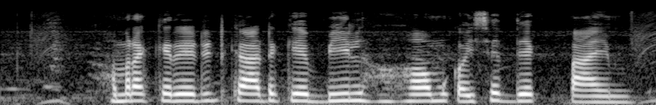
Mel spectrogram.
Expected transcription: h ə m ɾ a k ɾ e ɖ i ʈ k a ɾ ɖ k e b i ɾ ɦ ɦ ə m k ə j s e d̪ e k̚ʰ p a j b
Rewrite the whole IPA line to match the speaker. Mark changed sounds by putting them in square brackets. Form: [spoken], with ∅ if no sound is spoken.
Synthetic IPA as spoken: h ə m ɾ a k ɾ e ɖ i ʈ k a ɾ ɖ k e b i [l] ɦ ɦ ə m k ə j s e d̪ e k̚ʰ p a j [m]

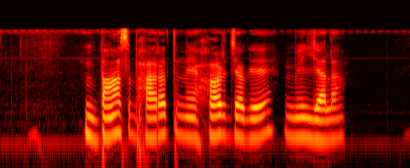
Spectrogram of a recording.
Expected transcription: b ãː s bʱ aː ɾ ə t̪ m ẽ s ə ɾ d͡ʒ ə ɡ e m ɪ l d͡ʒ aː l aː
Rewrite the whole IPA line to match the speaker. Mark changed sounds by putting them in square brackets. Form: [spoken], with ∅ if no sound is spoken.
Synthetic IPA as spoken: b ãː s bʱ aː ɾ ə t̪ m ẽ [h] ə ɾ d͡ʒ ə ɡ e m ɪ l d͡ʒ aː l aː

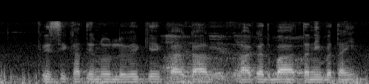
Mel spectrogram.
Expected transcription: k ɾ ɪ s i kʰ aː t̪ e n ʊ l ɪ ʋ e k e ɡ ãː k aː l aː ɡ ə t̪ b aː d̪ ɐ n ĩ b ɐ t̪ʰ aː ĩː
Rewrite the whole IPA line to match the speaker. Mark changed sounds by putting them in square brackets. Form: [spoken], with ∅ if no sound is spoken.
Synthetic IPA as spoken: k ɾ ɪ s i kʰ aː t̪ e n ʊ l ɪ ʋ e k e [k] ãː k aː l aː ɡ ə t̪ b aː [t̪] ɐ n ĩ b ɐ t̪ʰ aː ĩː

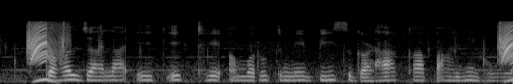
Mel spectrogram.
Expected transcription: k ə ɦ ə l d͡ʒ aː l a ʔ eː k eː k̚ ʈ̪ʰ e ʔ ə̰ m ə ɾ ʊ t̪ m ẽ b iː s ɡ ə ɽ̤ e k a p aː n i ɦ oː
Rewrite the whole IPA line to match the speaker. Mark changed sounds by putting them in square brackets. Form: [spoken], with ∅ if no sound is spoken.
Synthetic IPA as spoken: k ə ɦ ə l d͡ʒ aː l a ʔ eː k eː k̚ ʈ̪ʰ e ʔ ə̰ m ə ɾ ʊ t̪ m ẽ b iː s ɡ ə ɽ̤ [a] k a p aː n i ɦ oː

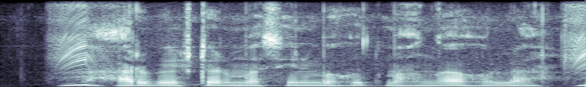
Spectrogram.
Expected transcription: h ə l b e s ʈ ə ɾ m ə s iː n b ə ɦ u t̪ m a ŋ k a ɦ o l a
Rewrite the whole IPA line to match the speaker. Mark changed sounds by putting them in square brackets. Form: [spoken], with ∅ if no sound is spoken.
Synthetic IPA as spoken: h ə [ɾ] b e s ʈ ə ɾ m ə s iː n b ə ɦ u t̪ m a ŋ [ɡ] a ɦ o l a

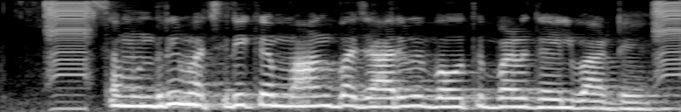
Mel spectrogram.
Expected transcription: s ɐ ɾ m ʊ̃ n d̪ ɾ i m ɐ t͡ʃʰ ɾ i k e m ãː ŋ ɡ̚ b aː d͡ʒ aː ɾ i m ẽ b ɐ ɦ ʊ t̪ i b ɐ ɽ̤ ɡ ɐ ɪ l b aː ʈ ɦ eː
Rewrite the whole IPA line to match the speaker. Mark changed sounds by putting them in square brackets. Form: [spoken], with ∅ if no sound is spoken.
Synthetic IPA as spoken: s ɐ [∅] m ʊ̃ n d̪ ɾ i m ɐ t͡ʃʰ ɾ i k e m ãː ŋ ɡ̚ b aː d͡ʒ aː ɾ i m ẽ b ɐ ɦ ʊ t̪ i b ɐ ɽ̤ ɡ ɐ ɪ l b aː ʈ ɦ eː

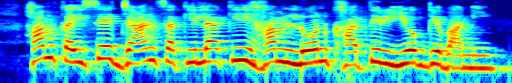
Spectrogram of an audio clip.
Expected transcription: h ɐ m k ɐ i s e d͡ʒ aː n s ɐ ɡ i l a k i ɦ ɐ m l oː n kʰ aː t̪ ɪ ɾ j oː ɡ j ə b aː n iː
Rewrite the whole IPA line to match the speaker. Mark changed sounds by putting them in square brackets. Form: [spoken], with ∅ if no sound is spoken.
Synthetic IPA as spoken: h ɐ m k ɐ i s e d͡ʒ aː n s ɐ [k] i l a k i ɦ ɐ m l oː n kʰ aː t̪ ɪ ɾ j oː ɡ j ə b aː n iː

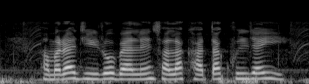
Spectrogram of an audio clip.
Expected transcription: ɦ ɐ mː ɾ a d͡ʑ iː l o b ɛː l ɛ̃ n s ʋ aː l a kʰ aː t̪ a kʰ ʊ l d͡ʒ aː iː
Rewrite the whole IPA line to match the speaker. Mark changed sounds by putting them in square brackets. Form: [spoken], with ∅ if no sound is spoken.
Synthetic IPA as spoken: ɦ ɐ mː ɾ a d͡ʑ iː [ɾ] o b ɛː l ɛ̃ n s ʋ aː l a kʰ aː t̪ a kʰ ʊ l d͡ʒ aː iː

